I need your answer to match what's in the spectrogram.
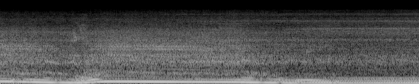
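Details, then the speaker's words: Honda EM2 with K-series swap, first start after exhaust work: revs sit high and swing instead of settling; the owner calls it K-series high idle and thinks the loose battery may be holding the throttle cable open, not confirmed. "definitely sounds like a vibrant it's got that K series high idle but we'll take that we'll take that"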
